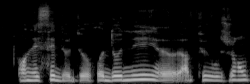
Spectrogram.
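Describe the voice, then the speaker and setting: Dark and mellow in tone, a woman speaks at a medium pitch, the sound dry and close with no echo on a very clean recording with a silent background. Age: 60s. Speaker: climate activist and fashion author. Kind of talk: interview. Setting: podcast. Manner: halting, many fillers and repetitions.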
